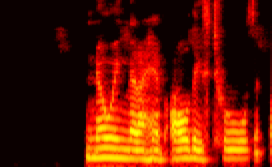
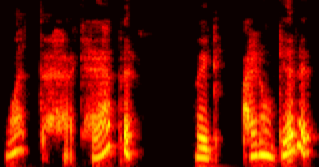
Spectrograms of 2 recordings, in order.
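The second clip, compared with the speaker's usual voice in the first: baffled despair; 6 semitones higher than usual. Acted. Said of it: "you fall into this pit of despair".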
